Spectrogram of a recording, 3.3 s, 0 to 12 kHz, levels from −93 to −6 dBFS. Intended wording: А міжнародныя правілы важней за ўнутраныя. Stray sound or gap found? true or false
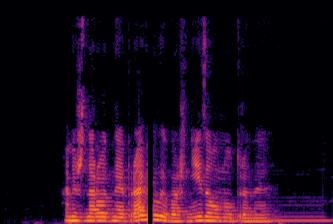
true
